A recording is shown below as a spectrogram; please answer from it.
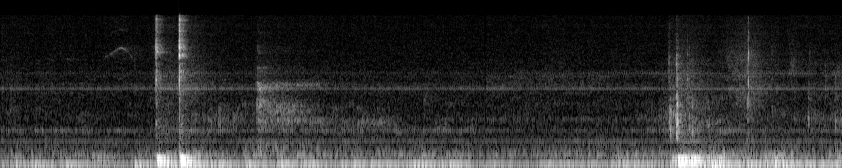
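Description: Faint clicks at a computer: two close together about a second in and two more about five seconds in, over near-silent room tone.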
